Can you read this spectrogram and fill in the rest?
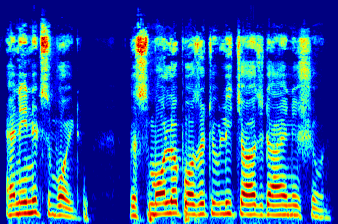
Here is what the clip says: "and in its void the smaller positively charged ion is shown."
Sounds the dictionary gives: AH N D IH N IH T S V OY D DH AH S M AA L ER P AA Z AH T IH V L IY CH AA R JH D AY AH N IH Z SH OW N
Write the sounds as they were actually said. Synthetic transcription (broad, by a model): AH N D IH N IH T S V OY D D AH S M AA L ER P AA Z AH T IH V L IY CH AA R JH D AY AH N IH Z SH OW N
